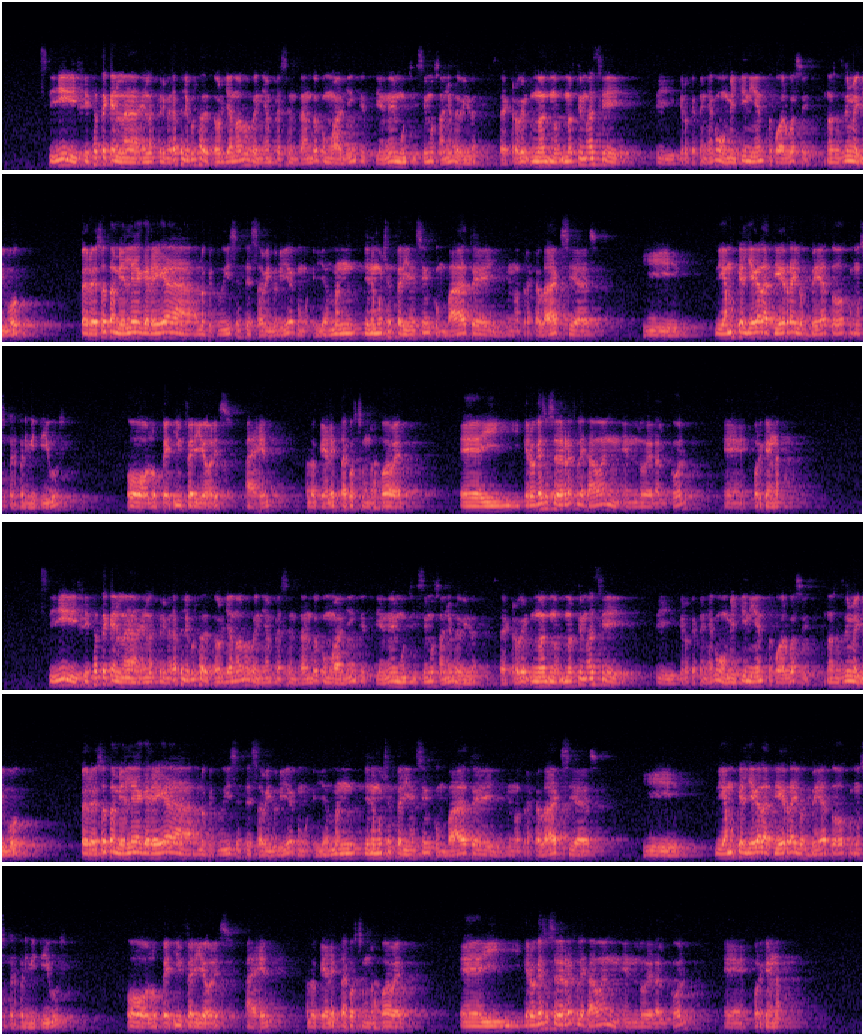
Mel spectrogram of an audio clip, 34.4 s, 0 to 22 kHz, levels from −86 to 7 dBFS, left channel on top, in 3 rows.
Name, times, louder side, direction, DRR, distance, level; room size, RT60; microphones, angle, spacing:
voice 1, 0.6-6.4 6.6-8.4 8.7-11.8 12.5-19.4 20.0-20.6 21.0-23.8 24.6-26.6 27.0-28.4 29.1-32.1 32.6-33.3, left 1 dB, 30° left, 6 dB, 1.9 m, -20 dB
27.5 x 17.0 x 6.3 m, 1.1 s
head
